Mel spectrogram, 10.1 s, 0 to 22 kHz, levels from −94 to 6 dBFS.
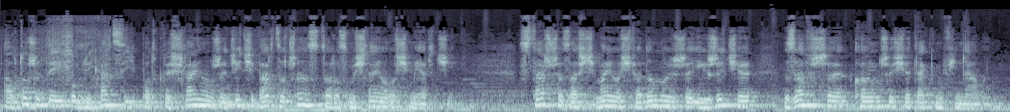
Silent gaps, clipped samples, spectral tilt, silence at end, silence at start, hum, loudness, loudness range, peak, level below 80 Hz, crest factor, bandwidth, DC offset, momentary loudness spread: none; under 0.1%; -5.5 dB/octave; 0 s; 0 s; none; -11 LUFS; 2 LU; 0 dBFS; -26 dBFS; 10 dB; 13.5 kHz; 0.5%; 6 LU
